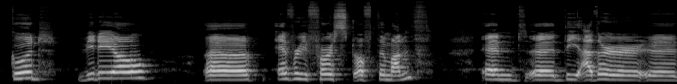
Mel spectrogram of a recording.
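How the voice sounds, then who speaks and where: Slow, hesitant woman vlogger. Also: medium pitch, fairly bright tone. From Germany. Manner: hesitant, many fillers and restarts; slow, thoughtful delivery. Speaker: YouTuber. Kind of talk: casual vlog recap.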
